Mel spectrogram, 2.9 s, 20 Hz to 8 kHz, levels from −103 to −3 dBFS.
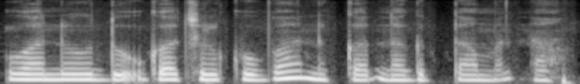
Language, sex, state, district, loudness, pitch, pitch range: Garo, female, Meghalaya, South Garo Hills, -15 LUFS, 190 Hz, 180-195 Hz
